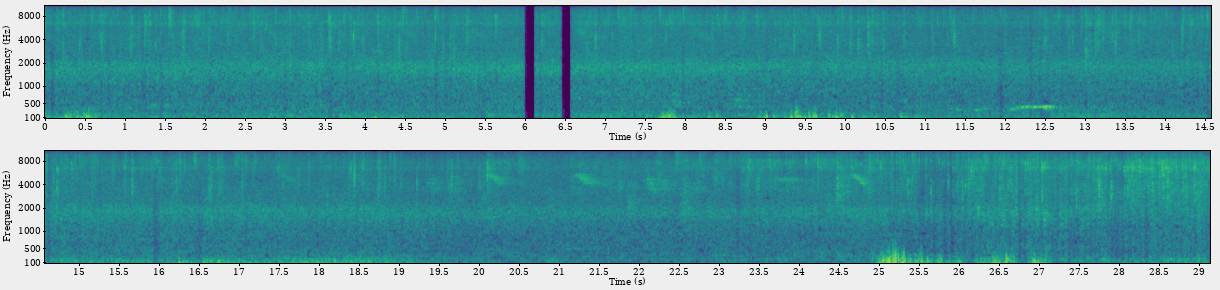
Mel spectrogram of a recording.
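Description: Steady heavy rain falling and pattering on surfaces, with a few low rumbling swells, the strongest near the end. The sound drops out twice for a split second about six seconds in.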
